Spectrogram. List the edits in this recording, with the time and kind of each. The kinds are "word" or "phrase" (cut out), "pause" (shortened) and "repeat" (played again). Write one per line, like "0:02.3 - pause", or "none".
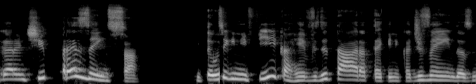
0:02.2 - word

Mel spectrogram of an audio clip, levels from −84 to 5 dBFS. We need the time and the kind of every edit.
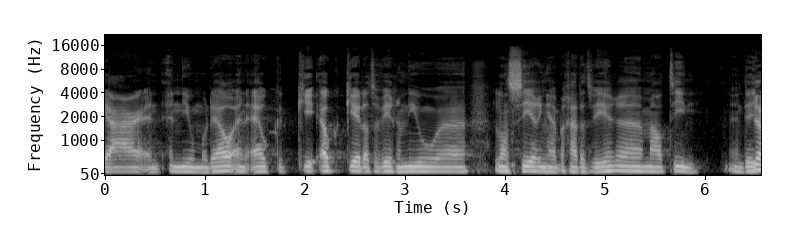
none

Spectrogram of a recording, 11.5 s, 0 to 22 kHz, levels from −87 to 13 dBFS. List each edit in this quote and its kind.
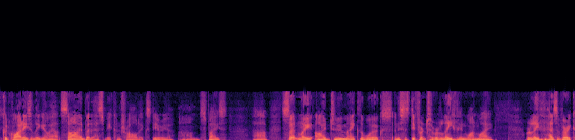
none

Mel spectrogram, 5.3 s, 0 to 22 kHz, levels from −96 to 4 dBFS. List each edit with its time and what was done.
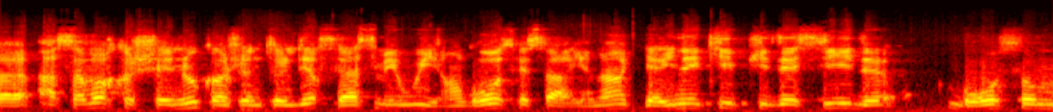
0:01.9 - word
0:03.1 - word

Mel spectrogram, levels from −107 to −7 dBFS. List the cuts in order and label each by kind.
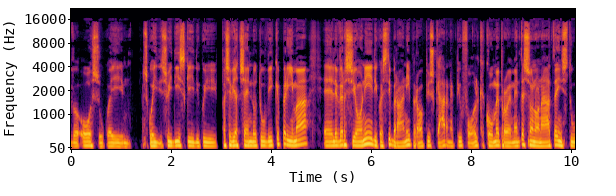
none

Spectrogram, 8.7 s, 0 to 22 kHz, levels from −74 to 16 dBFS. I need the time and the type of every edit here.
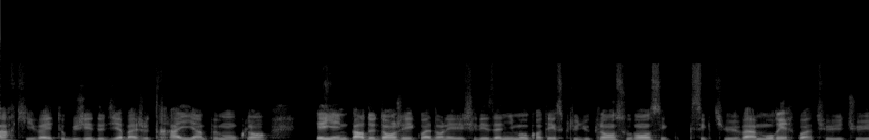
none

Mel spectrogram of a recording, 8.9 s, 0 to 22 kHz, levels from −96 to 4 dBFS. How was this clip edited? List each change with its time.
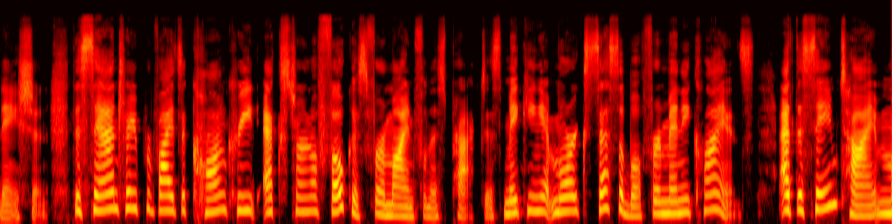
0:07.7 - pause

